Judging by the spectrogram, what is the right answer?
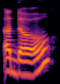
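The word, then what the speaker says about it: Adho: all of them um so it is a short a so it's Ado Ado uh uh Ado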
